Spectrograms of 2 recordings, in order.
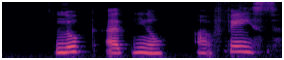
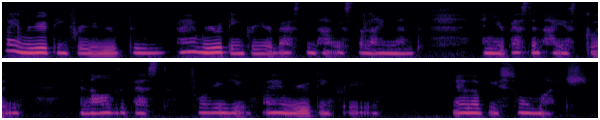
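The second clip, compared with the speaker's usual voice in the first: tender whispered affirmation; soft whisper; 5 dB quieter, faster than usual. Acted. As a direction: whisper love and support close to the mic.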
